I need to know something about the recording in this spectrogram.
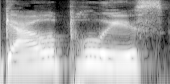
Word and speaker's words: Gallipolis: So this story took place in and around the cities of Point Pleasant West Virginia and Gallipolis Ohio, which I can't believe that's the way it's pronounced when it looks exactly like Gallipoli.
